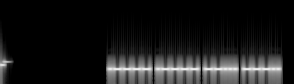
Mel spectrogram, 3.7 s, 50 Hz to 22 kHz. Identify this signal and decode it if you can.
Morse code, heard as a keyed tone, about 40 wpm, 700 Hz. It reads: 1178
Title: Numbers - 4-Digit 40wpm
